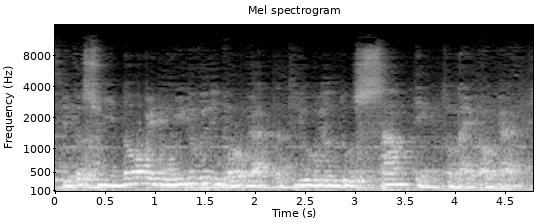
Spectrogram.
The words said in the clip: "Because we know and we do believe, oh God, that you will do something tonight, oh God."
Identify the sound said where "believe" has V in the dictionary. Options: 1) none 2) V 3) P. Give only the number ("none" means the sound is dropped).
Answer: 1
